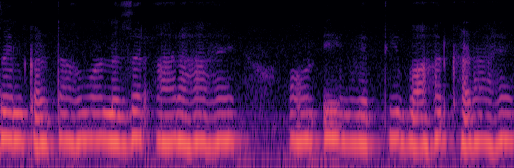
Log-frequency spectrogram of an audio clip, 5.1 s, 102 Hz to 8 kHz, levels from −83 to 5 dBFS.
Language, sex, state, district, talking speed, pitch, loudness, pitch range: Hindi, female, Uttar Pradesh, Varanasi, 140 wpm, 205 Hz, -33 LUFS, 195-210 Hz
